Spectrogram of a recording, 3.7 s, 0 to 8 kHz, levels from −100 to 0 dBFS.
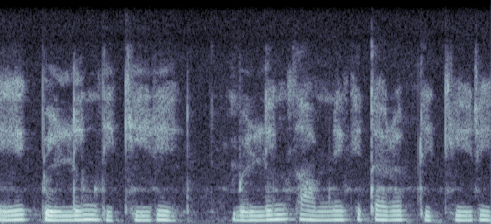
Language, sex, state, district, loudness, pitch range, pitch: Rajasthani, female, Rajasthan, Churu, -19 LUFS, 155-165 Hz, 160 Hz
